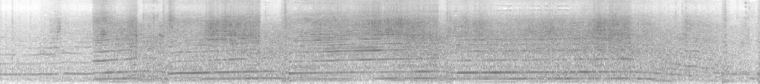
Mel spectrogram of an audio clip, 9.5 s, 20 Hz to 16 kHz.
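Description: A Renault 3.5 formula car laps Bathurst in a racing video game, its engine a loud, continuous high whine that climbs and drops through gear changes with no pauses.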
